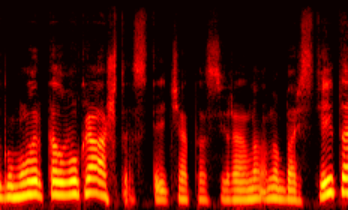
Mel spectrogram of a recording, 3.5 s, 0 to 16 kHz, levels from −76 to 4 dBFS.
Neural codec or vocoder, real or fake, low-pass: codec, 32 kHz, 1.9 kbps, SNAC; fake; 14.4 kHz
